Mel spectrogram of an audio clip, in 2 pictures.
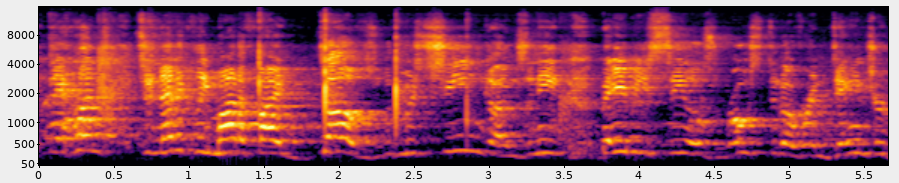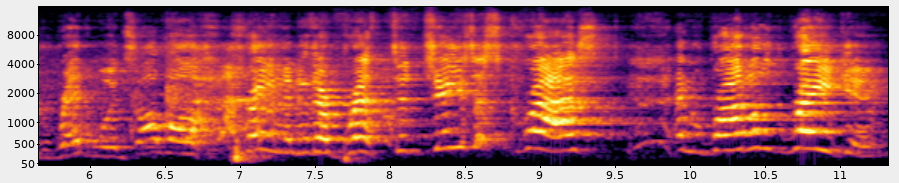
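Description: A man delivers slam poetry in a high, projected voice with emphatic declamation. He is recorded at some distance in an echoey live venue, with clear noise behind him. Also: normal speed. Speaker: slam poet.

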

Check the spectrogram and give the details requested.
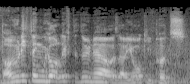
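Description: A young man with a New Zealand accent, talking casually through a cooking tutorial in his home kitchen, slangy and swearing offhand, often dropping to low mutters. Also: expressive, a little fast, noisy background. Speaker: cooking vlogger.

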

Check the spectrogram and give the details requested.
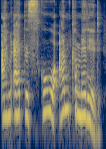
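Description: Earnest, higher-voiced schoolteacher. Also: female voice, animated. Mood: defensive, firm. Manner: measured, direct, pleading yet principled. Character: earnest, firm, dedicated woman elementary school teacher. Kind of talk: naturalistic audio drama acting.

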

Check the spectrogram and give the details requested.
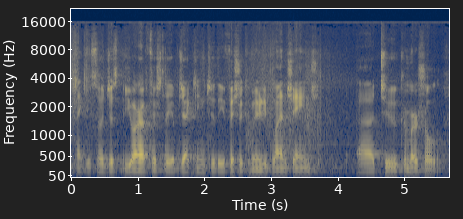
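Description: A man's voice: rumbling low, steady tone, a little fast. A man chairing a council hearing as mayor, keeping it brief and procedural. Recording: noisy council chamber mic.

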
